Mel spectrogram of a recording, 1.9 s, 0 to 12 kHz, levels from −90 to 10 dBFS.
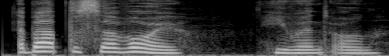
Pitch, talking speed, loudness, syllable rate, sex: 215 Hz, 185 wpm, -18 LUFS, 5.7 syllables/s, female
